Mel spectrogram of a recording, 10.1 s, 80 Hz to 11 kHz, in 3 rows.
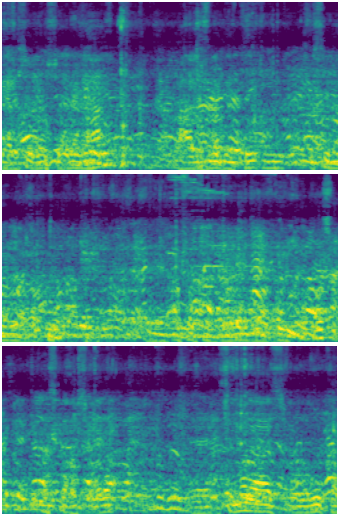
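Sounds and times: man talking: 0.0 - 4.0
voices chattering: 0.0 - 10.0.

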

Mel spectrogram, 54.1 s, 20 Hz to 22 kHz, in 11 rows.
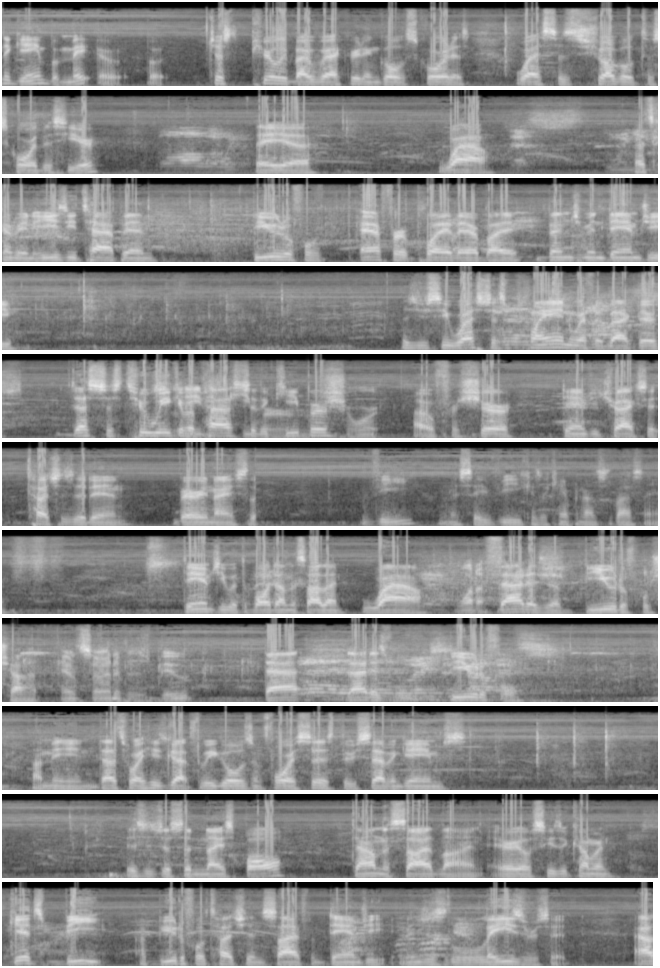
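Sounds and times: low steady hum: 0.0 - 54.0
field noise: 2.0 - 54.0.

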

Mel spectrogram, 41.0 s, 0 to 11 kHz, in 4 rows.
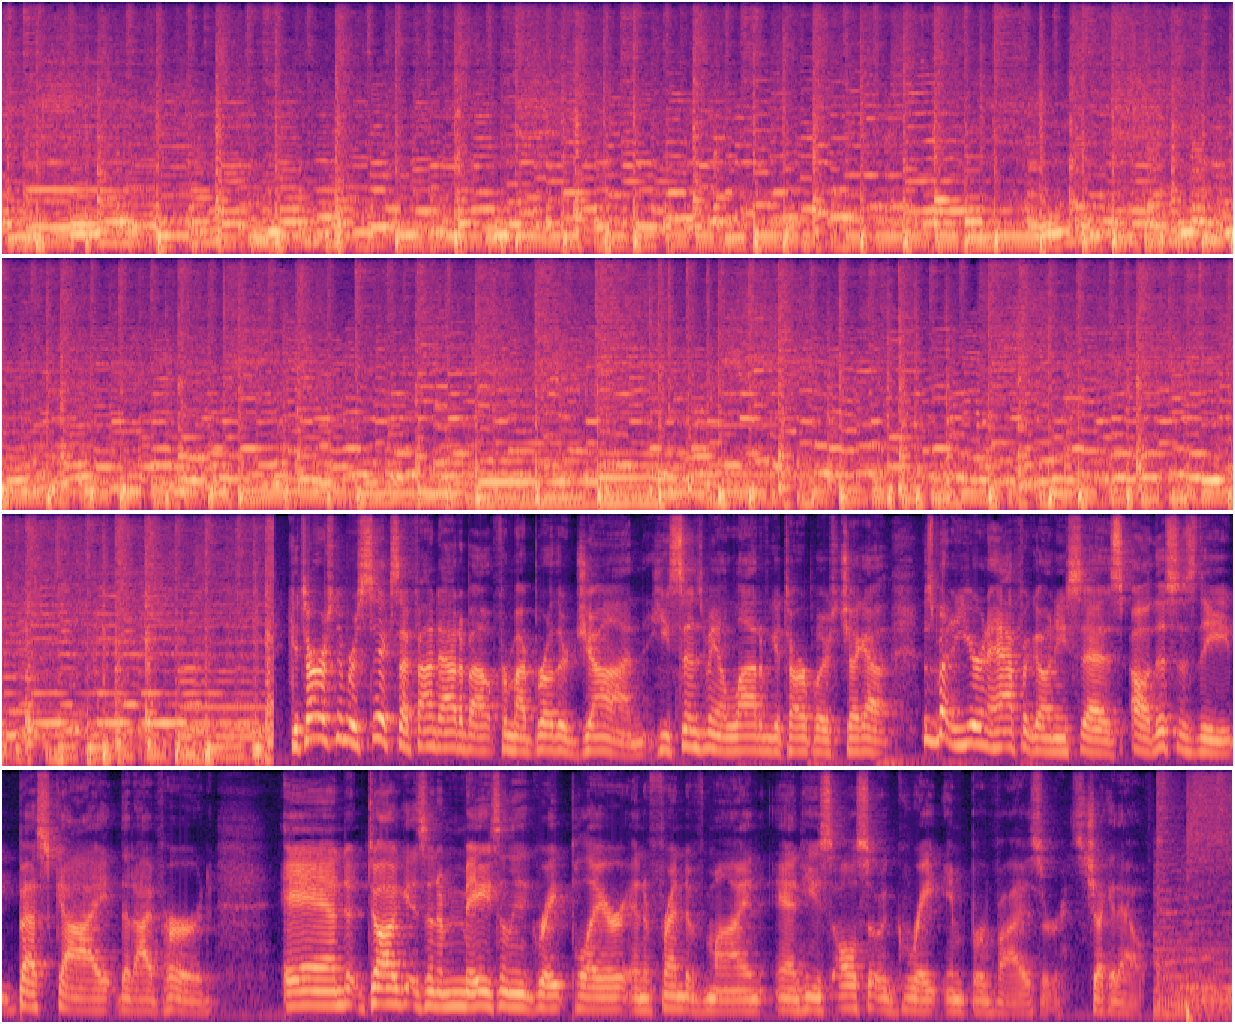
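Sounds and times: electric guitar lines: 0.0 - 22.8, 40.4 - 41.0
funky live band playing: 0.0 - 22.8, 40.4 - 41.0.

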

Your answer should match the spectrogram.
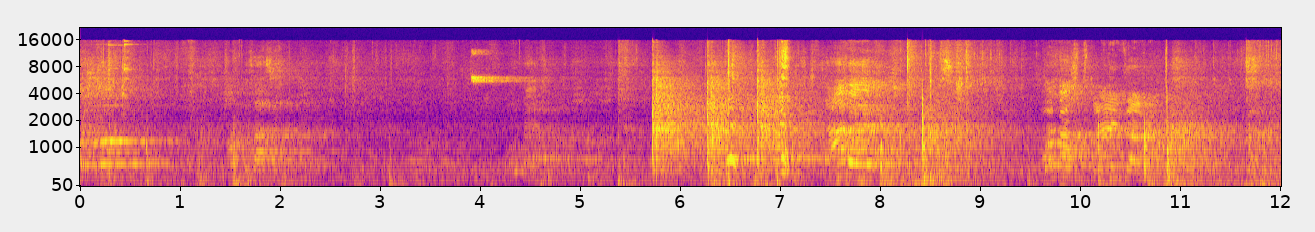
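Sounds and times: people shouting: 6.2 - 7.4.

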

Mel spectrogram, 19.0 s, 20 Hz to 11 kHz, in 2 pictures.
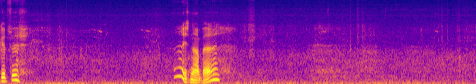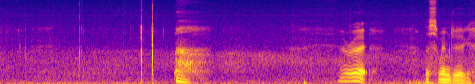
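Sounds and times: sharp clicks: 11.9 - 12.9.

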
